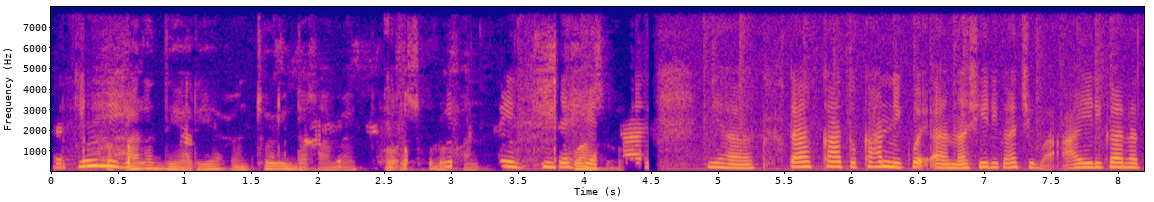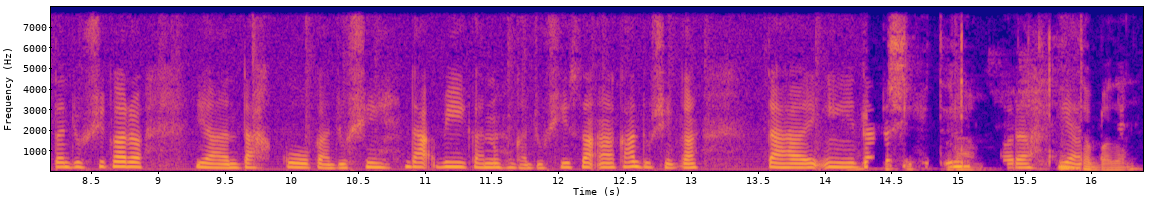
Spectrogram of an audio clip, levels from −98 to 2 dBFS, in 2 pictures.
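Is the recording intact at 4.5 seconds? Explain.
No. From 0.00 to 4.56 s, speech suppressed in double talk likely occurs: the echo canceller, with both sides talking at once, cannot tell its own talker from loudspeaker echo and turns both down. The speech dips by as much as around 40 dB, dulls or drops out in pieces for roughly three seconds in total. A 60 Hz mains buzz also runs through this moment: switching spikes from a dimmer, rectifier or unshielded line enter twice per cycle, spreading harmonics upward and leaving a steady, raspy buzz about 25 dB below the speech.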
